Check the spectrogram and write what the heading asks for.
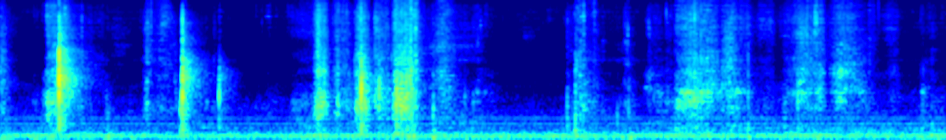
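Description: Kitchen knife slicing lengthwise through a peeled luffa on a bamboo cutting board. The blade knocks on the board in sharp taps, several over the first four seconds, followed near the end by softer, longer sounds of the blade drawing through the flesh.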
